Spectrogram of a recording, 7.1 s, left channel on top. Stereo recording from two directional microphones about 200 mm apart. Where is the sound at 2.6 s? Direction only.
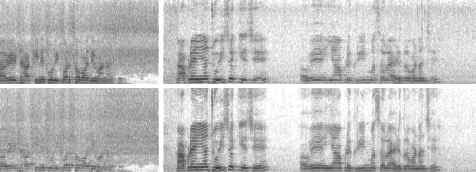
60° right (ahead or behind).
